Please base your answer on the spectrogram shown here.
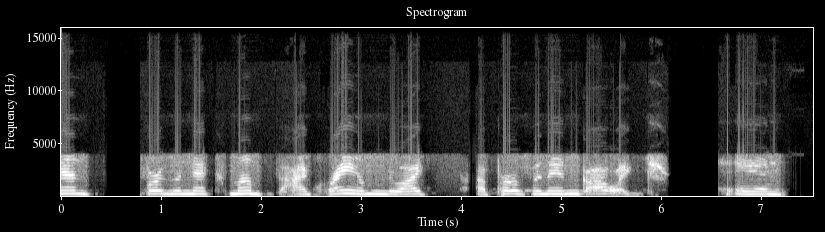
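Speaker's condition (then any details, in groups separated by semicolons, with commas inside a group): Cerebral palsy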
